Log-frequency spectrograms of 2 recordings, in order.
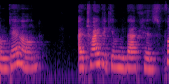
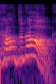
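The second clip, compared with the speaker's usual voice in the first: excited; 11 semitones higher, 12 dB louder than usual. Retold or imitated. Eager follow-up question.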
